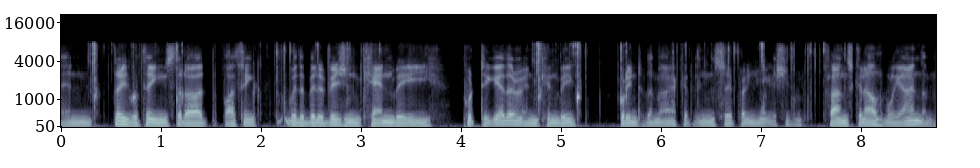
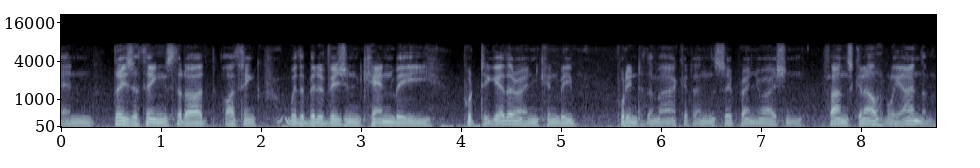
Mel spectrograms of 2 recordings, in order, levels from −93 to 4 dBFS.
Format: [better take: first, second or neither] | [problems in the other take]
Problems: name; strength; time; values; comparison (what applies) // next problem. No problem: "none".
second | noise reduction (neural diffusion model UNIVERSE++)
